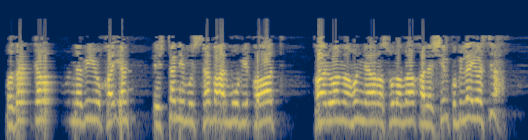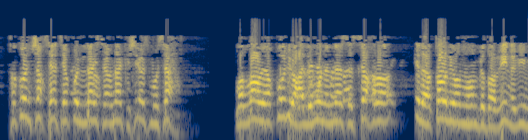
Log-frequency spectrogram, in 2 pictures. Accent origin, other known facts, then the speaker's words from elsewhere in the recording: Egypt; بلادنا مصر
